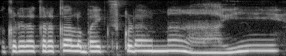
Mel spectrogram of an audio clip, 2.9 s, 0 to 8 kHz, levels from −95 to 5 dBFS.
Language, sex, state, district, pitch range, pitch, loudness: Telugu, female, Andhra Pradesh, Annamaya, 255-280 Hz, 270 Hz, -13 LUFS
